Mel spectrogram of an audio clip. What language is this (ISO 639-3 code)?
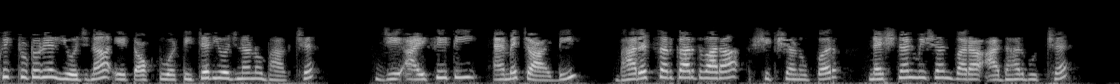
guj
